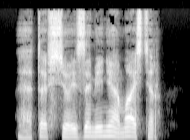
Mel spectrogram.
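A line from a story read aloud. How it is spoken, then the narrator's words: Hoarse speech. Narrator (Russian): хрипло выговорил Саик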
